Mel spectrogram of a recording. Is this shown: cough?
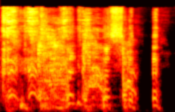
yes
